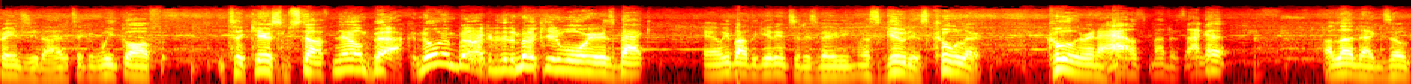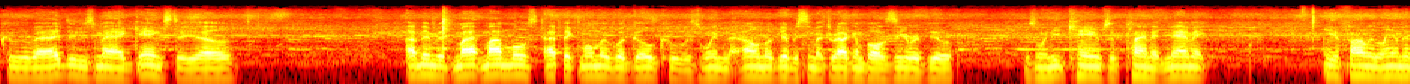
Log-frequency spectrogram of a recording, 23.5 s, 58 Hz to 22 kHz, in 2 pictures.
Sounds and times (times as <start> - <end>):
Speech: 0.0 - 10.2, 11.0 - 13.8, 15.2 - 21.8, 22.7 - 23.5
Music: 0.0 - 23.5.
